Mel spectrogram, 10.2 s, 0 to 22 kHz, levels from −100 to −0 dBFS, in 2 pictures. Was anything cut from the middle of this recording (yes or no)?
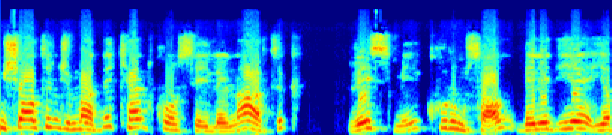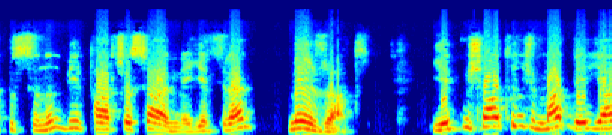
no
